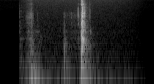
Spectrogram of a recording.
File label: keyboard external space press slow soft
